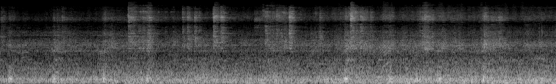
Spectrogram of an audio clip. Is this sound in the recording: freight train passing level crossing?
yes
